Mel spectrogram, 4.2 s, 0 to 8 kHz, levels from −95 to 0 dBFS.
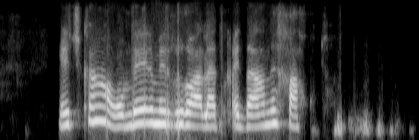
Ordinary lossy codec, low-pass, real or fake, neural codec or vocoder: Opus, 16 kbps; 7.2 kHz; fake; codec, 24 kHz, 3 kbps, HILCodec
